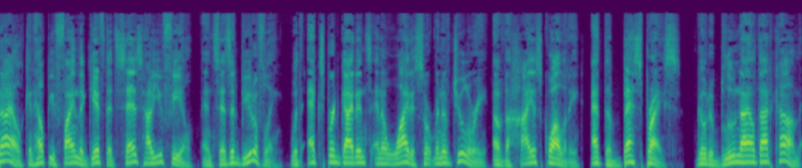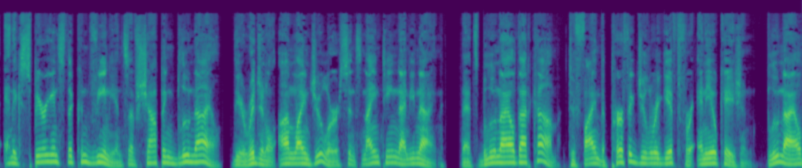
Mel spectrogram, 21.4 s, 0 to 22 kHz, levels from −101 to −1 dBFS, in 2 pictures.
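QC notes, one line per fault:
19.35–19.53 s, lost packet rebuilt from error correction: before "gift for any", lost packets were replaced by low-bitrate redundant copies, so the speech has no gap but sounds rougher and noisier.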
